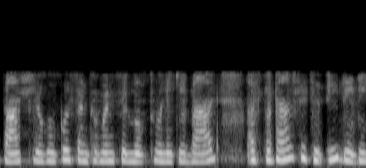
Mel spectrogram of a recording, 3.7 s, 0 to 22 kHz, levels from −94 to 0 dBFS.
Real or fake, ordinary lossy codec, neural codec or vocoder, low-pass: fake; none; codec, 44.1 kHz, 2.6 kbps, SNAC; 3.6 kHz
